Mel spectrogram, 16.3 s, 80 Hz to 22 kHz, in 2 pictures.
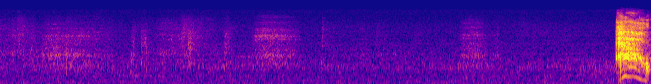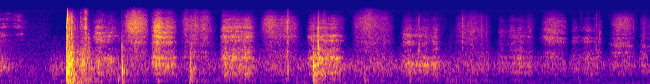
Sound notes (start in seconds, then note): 8.9 door thudding; 9.2 Frenchie breathing heavily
